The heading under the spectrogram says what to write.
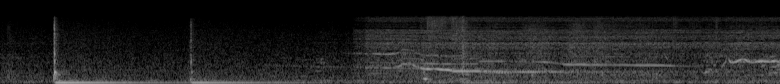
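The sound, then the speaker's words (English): Coyotes howling at 3:30 in the morning on the 4th of May in thin, high-pitched, wavering cries that slide up and down, beginning partway through after two sharp clicks over a low hum, and continuing softly to the end. “They're the sounds of coyotes.”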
